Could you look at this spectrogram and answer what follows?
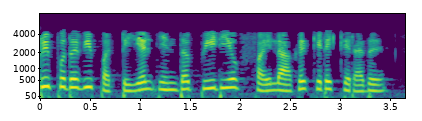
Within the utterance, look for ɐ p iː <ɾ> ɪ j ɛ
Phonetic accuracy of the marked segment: incorrect: ɽ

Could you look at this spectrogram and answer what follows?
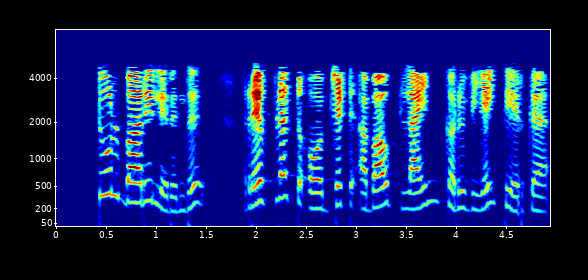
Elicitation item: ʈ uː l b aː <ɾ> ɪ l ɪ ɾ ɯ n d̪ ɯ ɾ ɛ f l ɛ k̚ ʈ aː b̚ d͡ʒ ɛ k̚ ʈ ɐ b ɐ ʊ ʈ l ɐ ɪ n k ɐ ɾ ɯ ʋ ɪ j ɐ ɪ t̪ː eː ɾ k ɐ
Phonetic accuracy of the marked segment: correct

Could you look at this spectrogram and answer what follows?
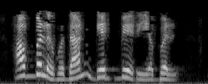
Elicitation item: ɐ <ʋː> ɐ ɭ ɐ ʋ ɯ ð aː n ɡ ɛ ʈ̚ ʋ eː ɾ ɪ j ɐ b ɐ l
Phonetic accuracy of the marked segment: correct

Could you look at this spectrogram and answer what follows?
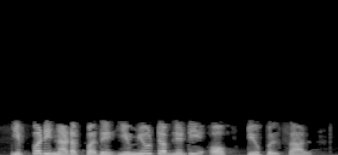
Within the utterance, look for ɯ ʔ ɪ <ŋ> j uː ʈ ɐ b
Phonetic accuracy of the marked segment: incorrect: m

